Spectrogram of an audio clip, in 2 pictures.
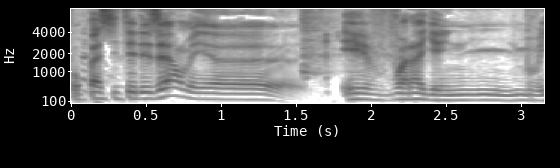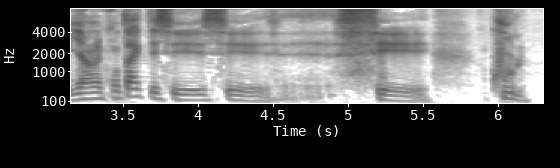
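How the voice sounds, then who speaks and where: A young man, a high school music student, answering a radio interview casually with many fillers. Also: unhurried, slight background noise.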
